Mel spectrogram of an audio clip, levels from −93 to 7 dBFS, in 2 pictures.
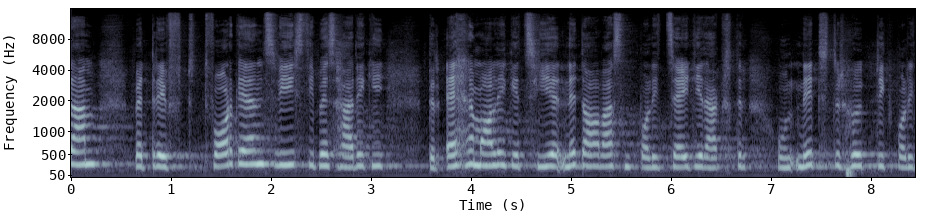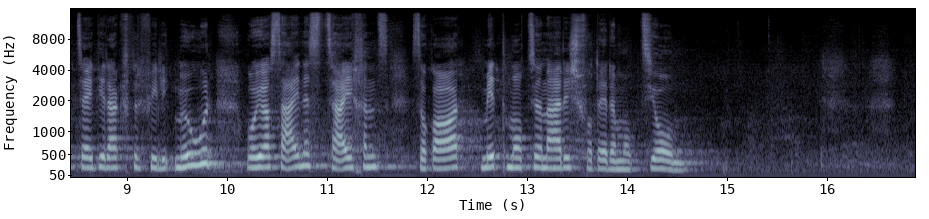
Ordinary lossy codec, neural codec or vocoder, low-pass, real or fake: none; codec, 44.1 kHz, 7.8 kbps, Pupu-Codec; 14.4 kHz; fake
